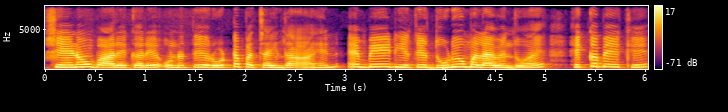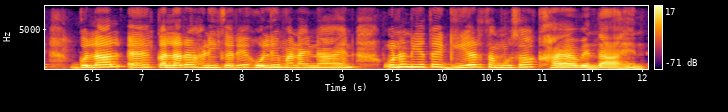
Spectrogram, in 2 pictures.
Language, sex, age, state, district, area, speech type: Sindhi, female, 30-45, Maharashtra, Thane, urban, spontaneous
